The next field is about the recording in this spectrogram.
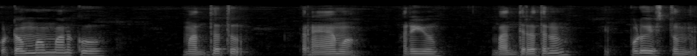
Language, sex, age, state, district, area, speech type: Telugu, male, 60+, Andhra Pradesh, West Godavari, rural, spontaneous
